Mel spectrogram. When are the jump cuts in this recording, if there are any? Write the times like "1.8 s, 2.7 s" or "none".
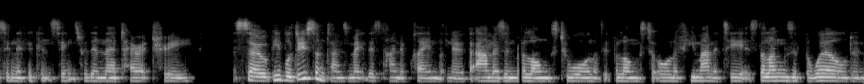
4.4 s, 5.2 s, 6.0 s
